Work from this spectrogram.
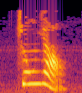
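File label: "中药", Mandarin Chinese; chinese-flashcards; hsk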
